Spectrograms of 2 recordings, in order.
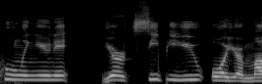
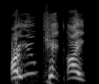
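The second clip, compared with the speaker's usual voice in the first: higher, louder, slowed for emphasis; furious accusation; venting at iBuyPower in retold anger; heated outburst; 8 semitones higher, 6 dB louder, slower than usual. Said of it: "I'm heated".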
